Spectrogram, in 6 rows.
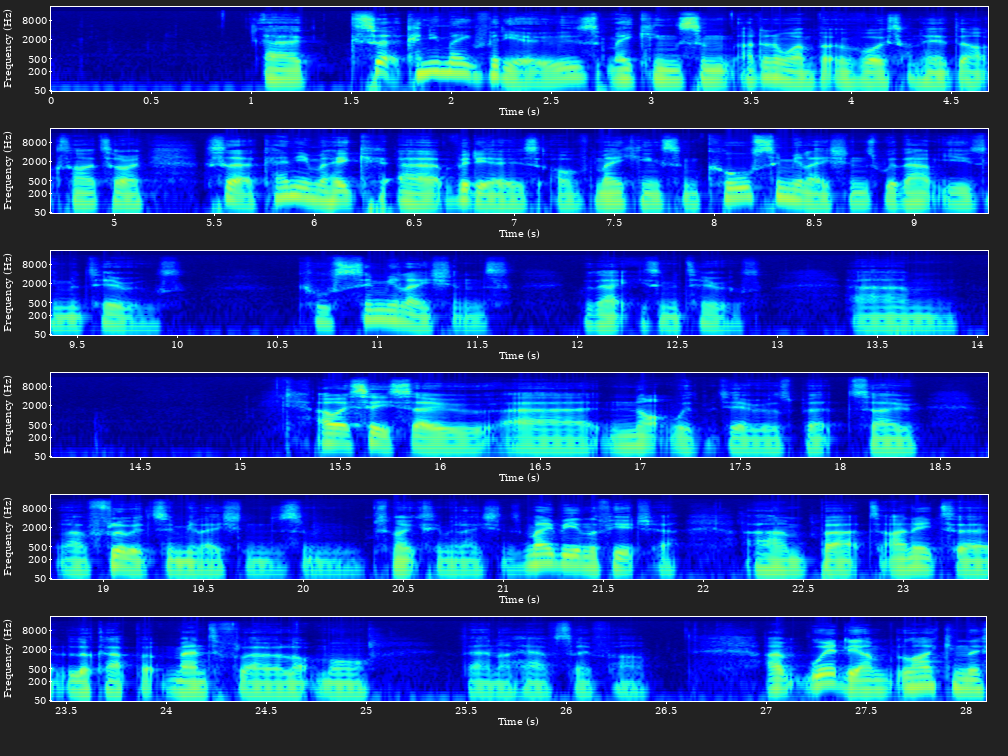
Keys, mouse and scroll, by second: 22.2 Tab, 22.8 g, 25.5 middle click, 26.1 scroll down 1, 26.6 middle click, 27.5 s.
